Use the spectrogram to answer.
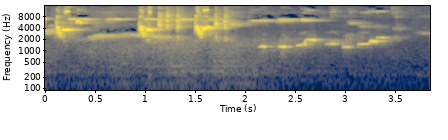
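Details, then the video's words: Morning lure song of a white-rumped shama: loud scratchy notes blend into a drawn-out whistle, then a stepped, rising and falling sequence of clear whistled notes. "Jadikan murai PAGI HARI Terpikat NGEPLONG dan GACOR"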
